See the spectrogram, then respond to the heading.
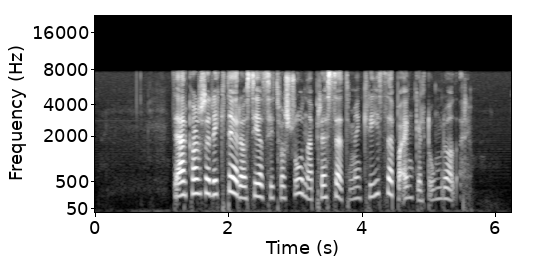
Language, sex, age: Norwegian, female, 29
